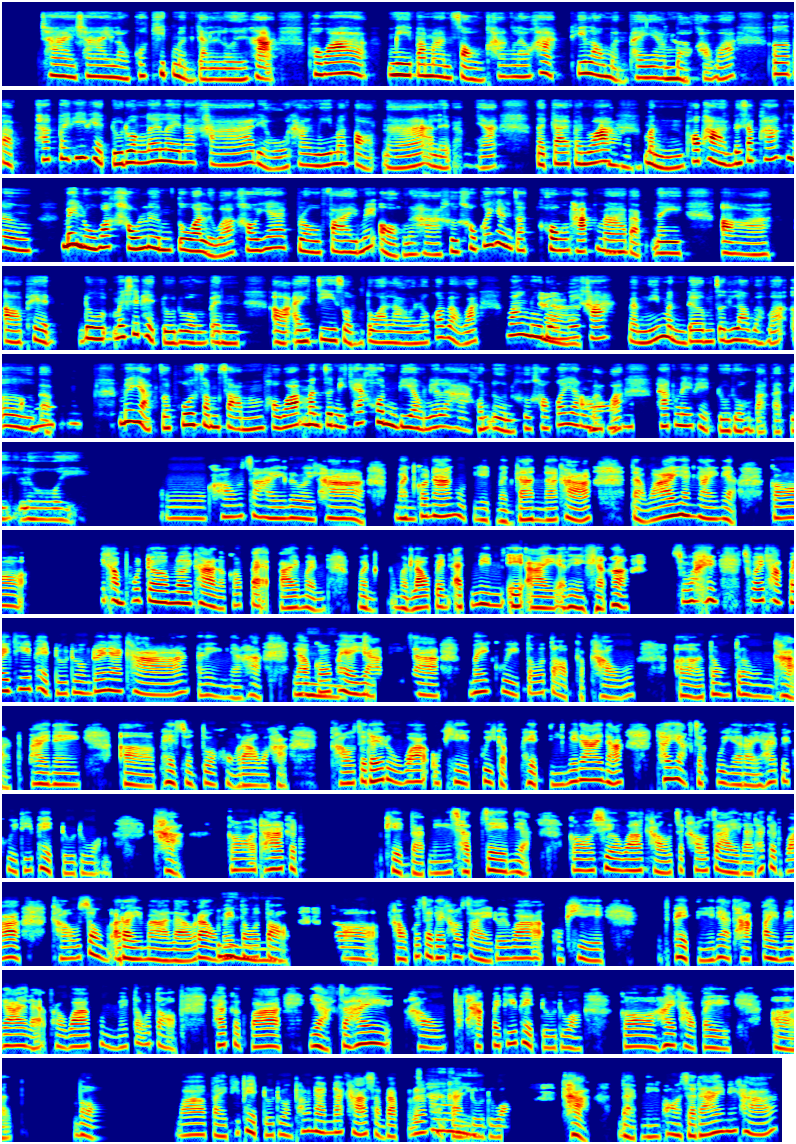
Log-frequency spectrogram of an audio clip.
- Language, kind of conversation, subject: Thai, advice, ฉันควรเริ่มอย่างไรเพื่อแยกงานกับชีวิตส่วนตัวให้ดีขึ้น?
- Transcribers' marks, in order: tapping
